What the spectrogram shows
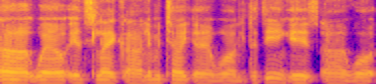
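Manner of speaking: mock stuttering, imitated stammering speech. Imitating the man being translated as he hesitates: imitating someone stuttering. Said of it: "he's kinda, like, stuttering".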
